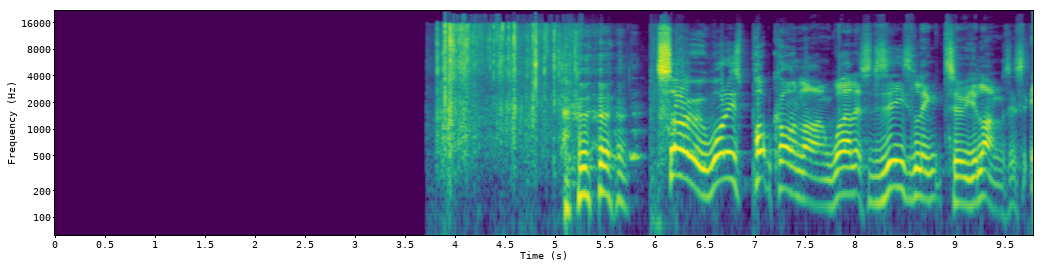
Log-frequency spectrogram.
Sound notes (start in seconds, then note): 3.7 popcorn falling; 5.0 laughing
